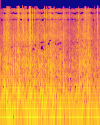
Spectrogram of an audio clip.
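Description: Plastic zip-top bags crinkling as they are handled: a continuous rustle made of many small crackles.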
